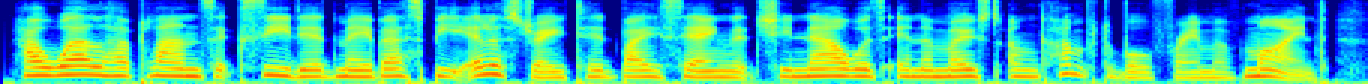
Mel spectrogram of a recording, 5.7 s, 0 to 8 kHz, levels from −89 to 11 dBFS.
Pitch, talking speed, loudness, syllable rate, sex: 195 Hz, 230 wpm, -17 LUFS, 6.0 syllables/s, female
